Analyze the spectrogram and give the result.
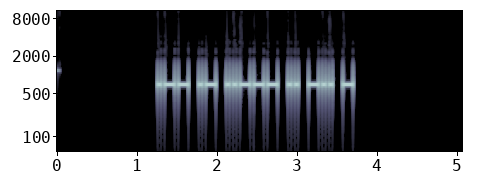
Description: Morse code, heard as a keyed tone, about 28 wpm, 700 Hz. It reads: WA2IDT
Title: USA Call Signs 28wpm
